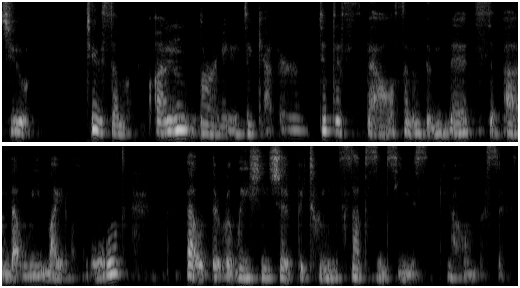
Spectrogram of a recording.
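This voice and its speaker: A woman speaks at a moderate pace in a fairly high, somewhat breathy voice with a dark, mellow tone, ordinary pitch variation and big swings in loudness. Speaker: peer support specialist. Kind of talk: webinar presentation. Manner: frequent filler ums.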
